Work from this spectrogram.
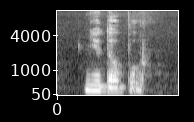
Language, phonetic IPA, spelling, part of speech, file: Polish, [ɲɛˈdɔbur], niedobór, noun, LL-Q809 (pol)-niedobór.wav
